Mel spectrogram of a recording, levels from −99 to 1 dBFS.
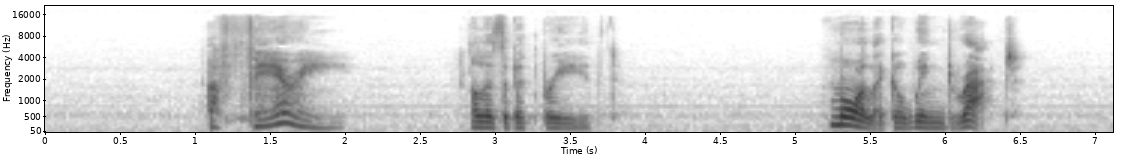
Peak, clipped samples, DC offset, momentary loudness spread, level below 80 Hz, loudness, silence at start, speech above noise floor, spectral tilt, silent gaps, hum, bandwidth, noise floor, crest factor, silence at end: -10 dBFS; under 0.1%; under 0.1%; 18 LU; -72 dBFS; -31 LUFS; 1.1 s; 39 dB; -5 dB/octave; none; none; 16 kHz; -69 dBFS; 22 dB; 0.65 s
